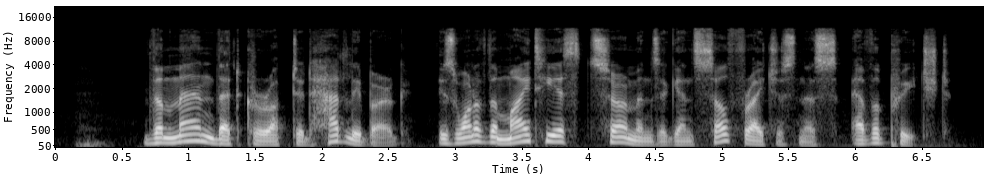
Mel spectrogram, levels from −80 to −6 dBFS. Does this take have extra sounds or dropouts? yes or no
yes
